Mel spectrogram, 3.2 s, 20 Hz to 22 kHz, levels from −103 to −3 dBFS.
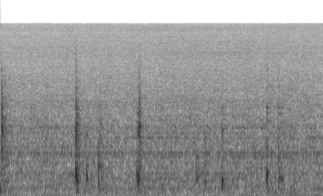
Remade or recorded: recorded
